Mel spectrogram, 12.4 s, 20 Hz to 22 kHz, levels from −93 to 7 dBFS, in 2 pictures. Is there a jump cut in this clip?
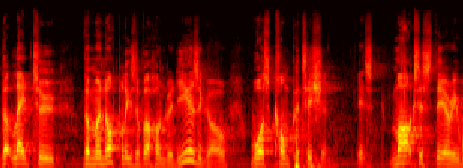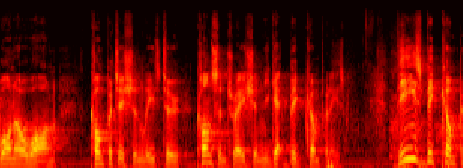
no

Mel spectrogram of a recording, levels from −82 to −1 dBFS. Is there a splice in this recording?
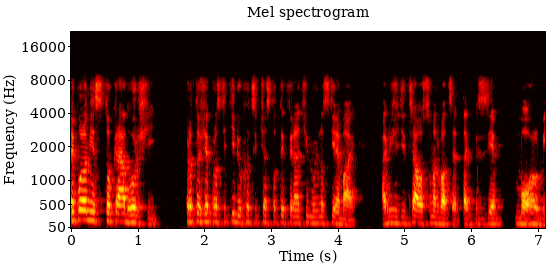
no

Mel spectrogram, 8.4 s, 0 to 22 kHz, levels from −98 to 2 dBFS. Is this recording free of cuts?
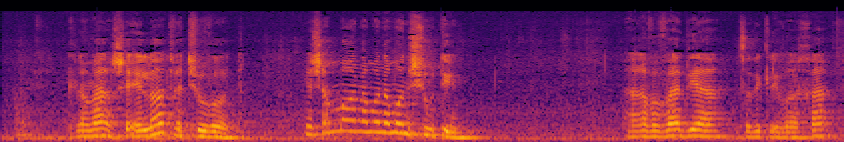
no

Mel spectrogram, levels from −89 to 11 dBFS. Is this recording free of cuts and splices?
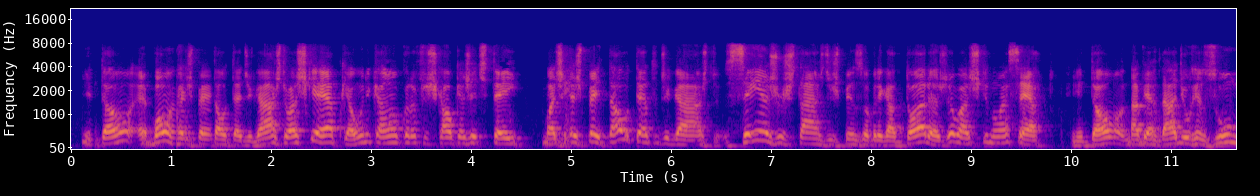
no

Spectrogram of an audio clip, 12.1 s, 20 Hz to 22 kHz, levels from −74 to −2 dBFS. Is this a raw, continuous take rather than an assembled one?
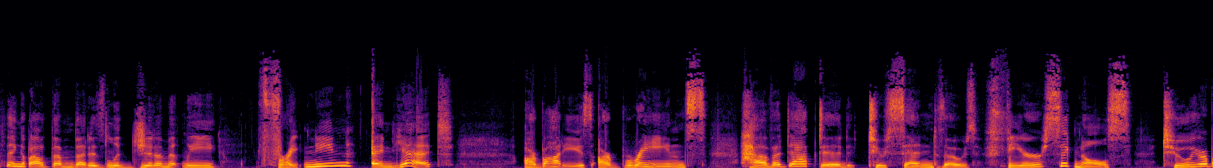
yes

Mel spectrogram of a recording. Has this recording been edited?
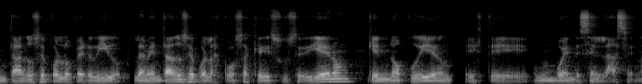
yes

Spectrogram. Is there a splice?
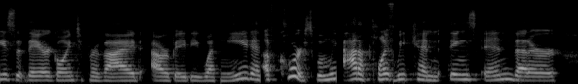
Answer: yes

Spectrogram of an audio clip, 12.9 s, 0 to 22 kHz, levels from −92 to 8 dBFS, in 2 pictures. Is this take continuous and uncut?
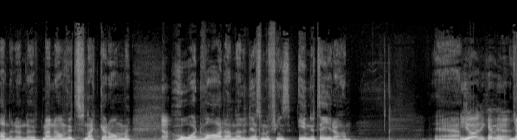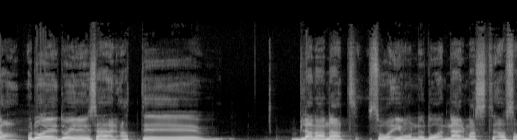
yes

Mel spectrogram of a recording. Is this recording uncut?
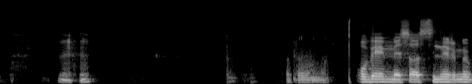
yes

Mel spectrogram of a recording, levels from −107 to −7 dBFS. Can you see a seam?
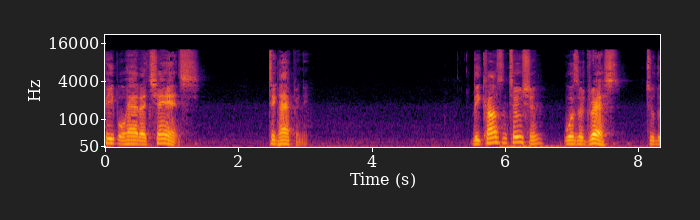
yes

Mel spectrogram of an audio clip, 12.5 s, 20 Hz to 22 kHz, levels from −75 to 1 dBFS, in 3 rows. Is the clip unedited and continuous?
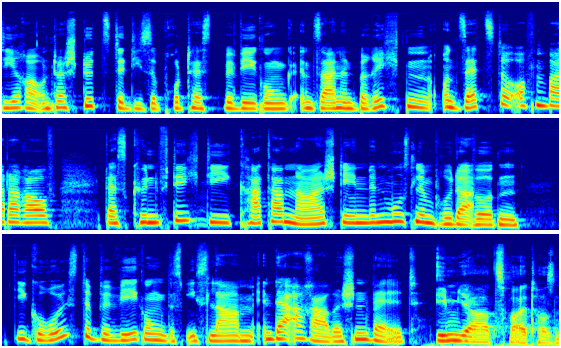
no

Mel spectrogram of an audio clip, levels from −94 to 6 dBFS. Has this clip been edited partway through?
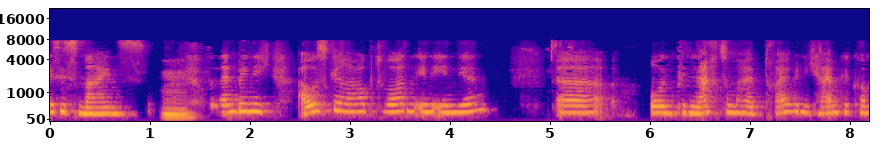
no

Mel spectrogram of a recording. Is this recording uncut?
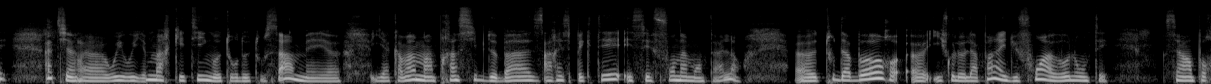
no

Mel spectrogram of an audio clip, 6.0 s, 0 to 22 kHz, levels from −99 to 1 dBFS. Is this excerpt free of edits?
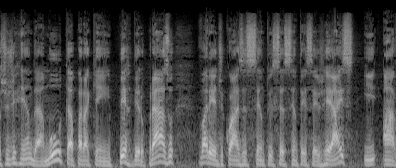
yes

